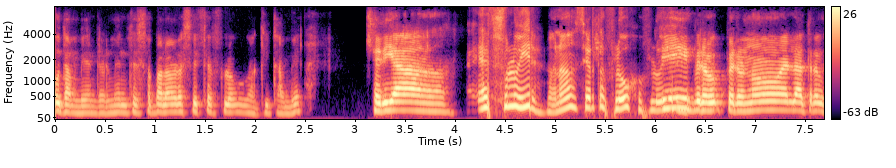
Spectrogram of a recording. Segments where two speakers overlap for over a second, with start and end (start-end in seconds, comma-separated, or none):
none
